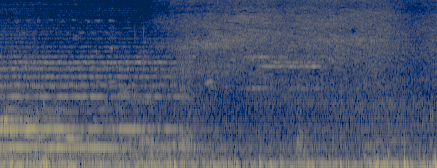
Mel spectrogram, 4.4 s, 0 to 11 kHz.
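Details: Toei 5300 series set 5315, Mitsubishi GTO-VVVF, on Keikyu line rapid limited express (Misakiguchi–Kanazawa-bunko), in-car recording: several steady motor-drive whining tones cutting out after two seconds, leaving wheel rumble, abnormal traction inverter noise.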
